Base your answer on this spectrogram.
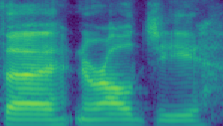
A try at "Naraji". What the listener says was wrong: Naraji. There's no L there. No L.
